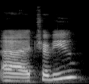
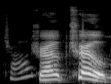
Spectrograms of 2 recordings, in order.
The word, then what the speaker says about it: Trobe: How do you say your name? Trebu? Trobe. That's it, right?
